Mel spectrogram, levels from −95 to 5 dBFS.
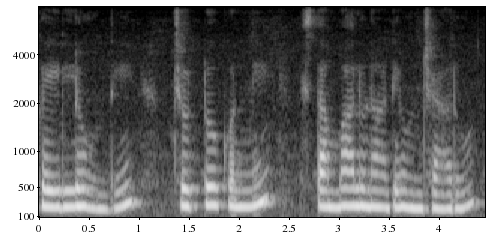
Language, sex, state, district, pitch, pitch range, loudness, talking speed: Telugu, female, Telangana, Mahabubabad, 235 Hz, 225-250 Hz, -13 LUFS, 95 wpm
